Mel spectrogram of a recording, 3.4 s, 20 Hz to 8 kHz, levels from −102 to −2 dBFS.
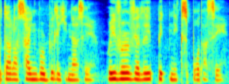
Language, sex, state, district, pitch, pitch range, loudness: Nagamese, female, Nagaland, Kohima, 200 Hz, 190-210 Hz, -16 LUFS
